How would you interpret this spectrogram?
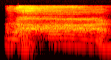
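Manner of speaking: low, soft pretend roar; cat growl. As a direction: growl quietly like a big cat. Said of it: "Some cats?".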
